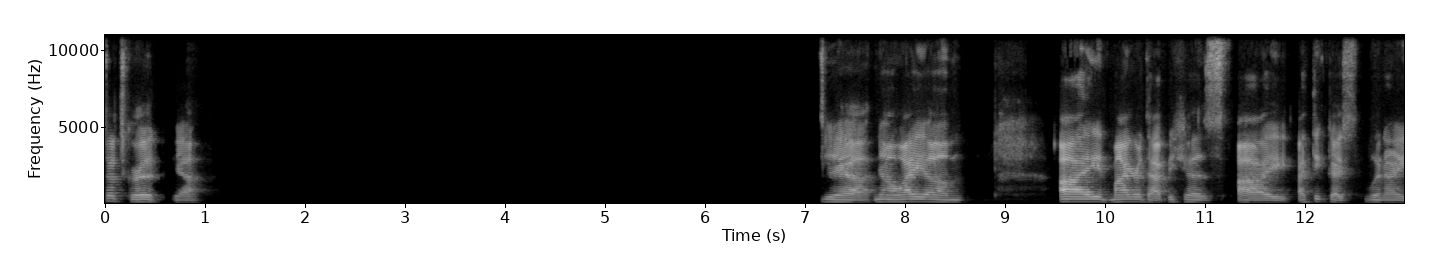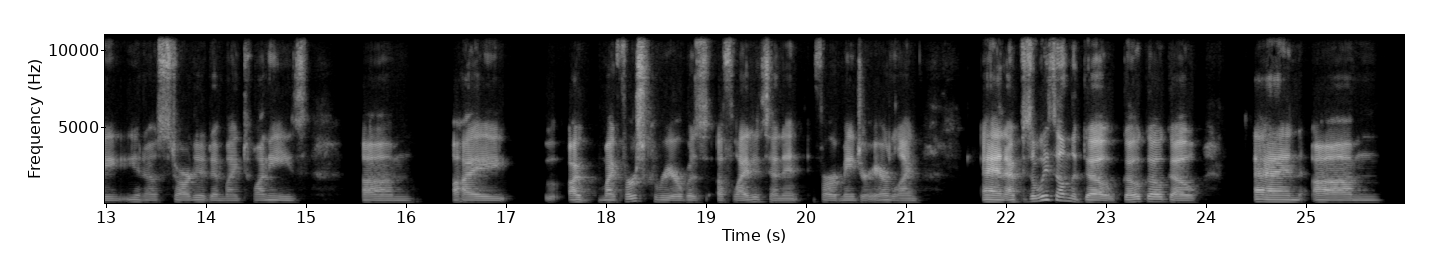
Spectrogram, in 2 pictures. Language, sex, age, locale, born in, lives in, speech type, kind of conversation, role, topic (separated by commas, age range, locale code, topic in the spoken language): English, female, 50-54, en-US, United States, United States, conversation, unstructured, none, Which tiny daily routine has noticeably improved your day, and what’s the story behind it?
